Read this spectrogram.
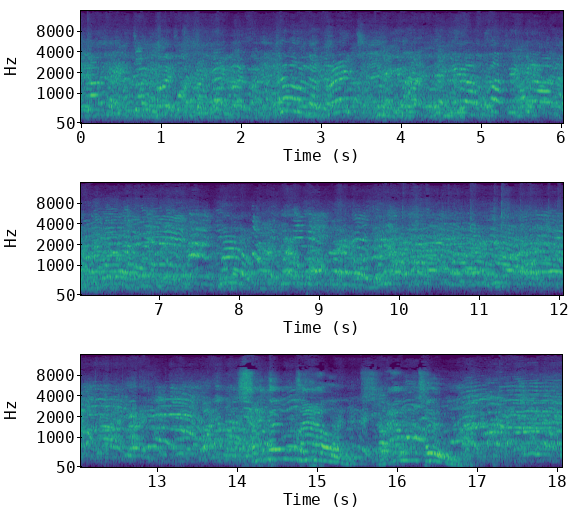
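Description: A crowd of men and women talks and cheers loudly all around.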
